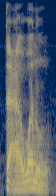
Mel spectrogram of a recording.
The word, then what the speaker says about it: تعاونوا: ابن امراه اعتراض استقرار الحاله التانيه اللي بنكتب فيها الالف ولا ننطقها هي الالف الفارقه اللي بتيجي بعد الافعال لما يتصل الفعل به واو الجماعه على سبيل المثال تعاونوا احسنوا لن يستخرجوا فهنلاحظ ان في الافعال ديت اتصلت واو الجماعه بالافعال ديت فاضيفك الف ولكن الالف ديت لم تظهر في النطق لاحظ بان واو الجماعه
